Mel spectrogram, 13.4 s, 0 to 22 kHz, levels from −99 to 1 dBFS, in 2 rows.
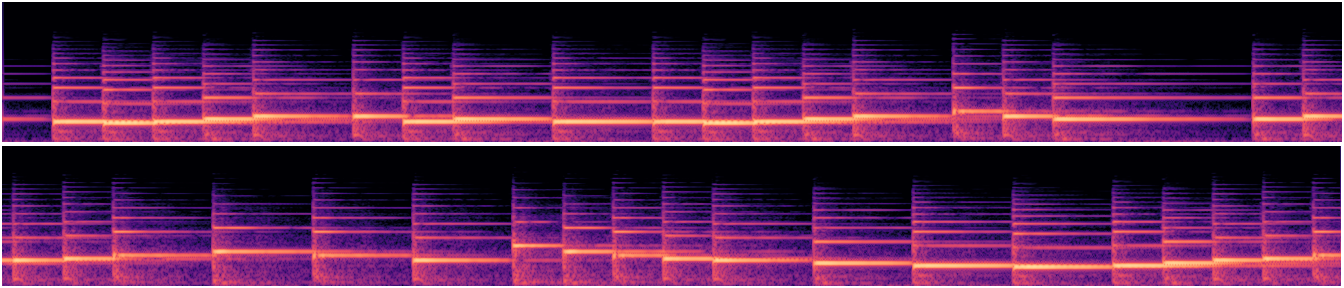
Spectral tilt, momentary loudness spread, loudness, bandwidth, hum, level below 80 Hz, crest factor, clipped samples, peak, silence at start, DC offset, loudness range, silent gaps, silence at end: -6 dB/octave; 11 LU; -15 LUFS; 5.6 kHz; none; -56 dBFS; 12 dB; under 0.1%; -2 dBFS; 0 s; under 0.1%; 5 LU; none; 0 s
